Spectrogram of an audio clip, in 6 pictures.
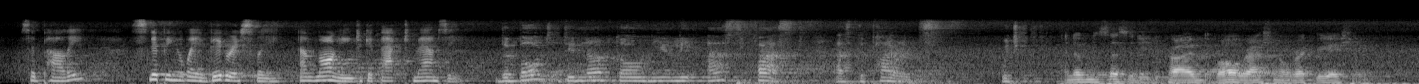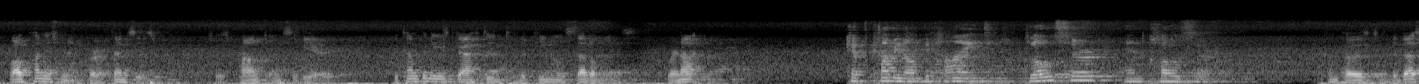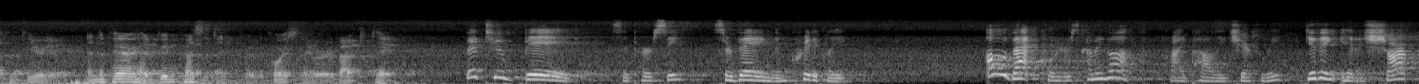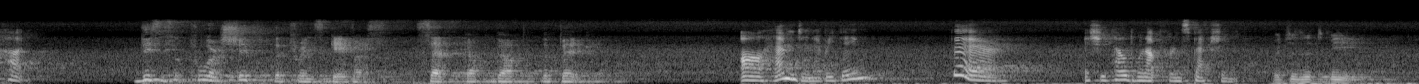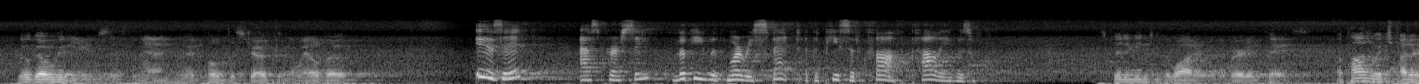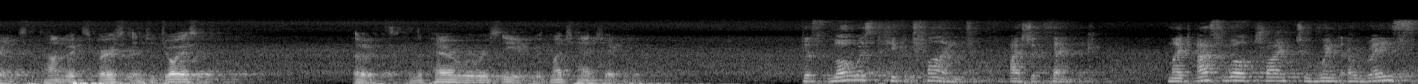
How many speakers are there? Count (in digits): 3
